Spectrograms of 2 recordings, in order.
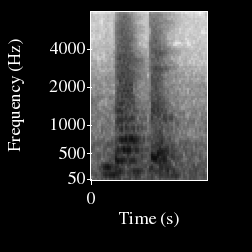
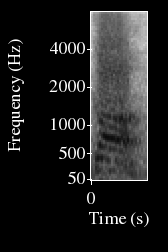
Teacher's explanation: R is not pronounced when it occurs at the final position in English language. Americans do pronounce R, but you know, say when you're talking about received pronunciation, when you're talking about say copy pronunciation, then R is not pronounced.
